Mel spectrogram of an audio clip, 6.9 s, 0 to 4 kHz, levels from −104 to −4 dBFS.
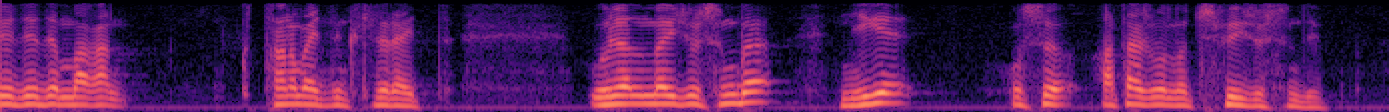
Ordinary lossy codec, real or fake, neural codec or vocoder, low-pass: none; real; none; 3.6 kHz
